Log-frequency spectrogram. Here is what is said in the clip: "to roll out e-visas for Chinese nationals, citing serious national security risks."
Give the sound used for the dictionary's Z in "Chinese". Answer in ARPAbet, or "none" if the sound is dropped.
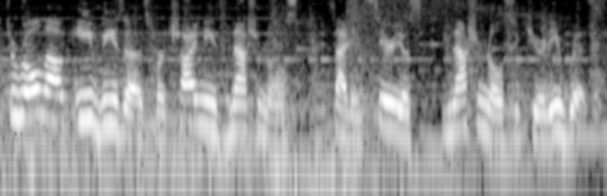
Z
